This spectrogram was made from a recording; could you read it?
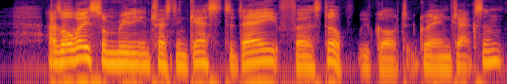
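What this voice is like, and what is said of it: Mumbly Scouse accent. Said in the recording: “my irritating, mumbly scouse drawl”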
